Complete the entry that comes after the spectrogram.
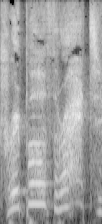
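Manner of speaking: angry yell, very high, very loud. Mocking a wrestling official who storms out each time: imitating angry William Regal yelling. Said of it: "Angry William Regal always just goes out there and just yells".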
